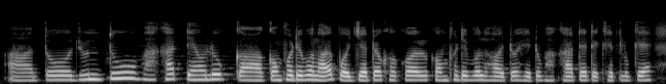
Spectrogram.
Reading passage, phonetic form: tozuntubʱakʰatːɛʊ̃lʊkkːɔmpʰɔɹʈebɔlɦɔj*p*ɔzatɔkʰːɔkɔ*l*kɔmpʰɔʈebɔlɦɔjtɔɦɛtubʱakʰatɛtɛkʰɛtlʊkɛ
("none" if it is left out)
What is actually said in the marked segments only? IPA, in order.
p, l

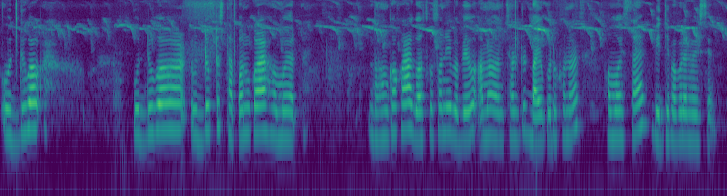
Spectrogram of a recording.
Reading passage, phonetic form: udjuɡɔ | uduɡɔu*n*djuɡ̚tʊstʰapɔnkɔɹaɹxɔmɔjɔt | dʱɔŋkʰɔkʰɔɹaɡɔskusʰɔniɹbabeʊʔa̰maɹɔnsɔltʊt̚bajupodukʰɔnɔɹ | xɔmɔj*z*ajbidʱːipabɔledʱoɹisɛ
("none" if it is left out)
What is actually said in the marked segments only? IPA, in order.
none, s

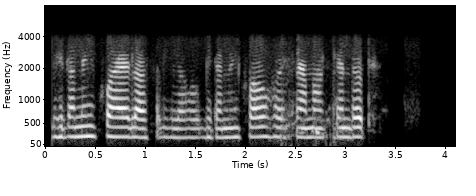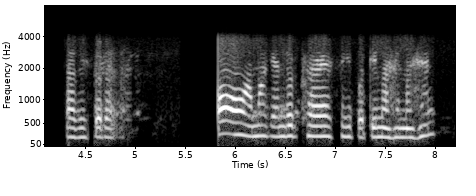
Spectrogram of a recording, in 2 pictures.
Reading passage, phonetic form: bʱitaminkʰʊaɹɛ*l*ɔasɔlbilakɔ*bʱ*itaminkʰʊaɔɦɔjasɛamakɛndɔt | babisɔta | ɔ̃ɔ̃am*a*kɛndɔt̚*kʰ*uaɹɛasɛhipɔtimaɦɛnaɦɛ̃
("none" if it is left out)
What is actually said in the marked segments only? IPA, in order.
l, bʱ, a, kʰ

